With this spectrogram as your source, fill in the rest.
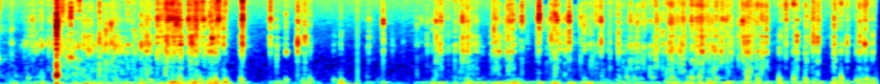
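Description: Fingertips in textured silicone finger covers scratch and rub the hollow metal mesh grille of a large black Blue Yeti-style microphone. The result is a close, rapid series of dry scraping and rubbing strokes over a heavy low hum.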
